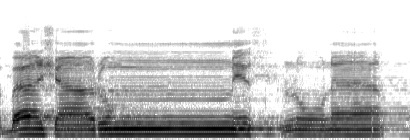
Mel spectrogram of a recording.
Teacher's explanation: tanwin bertemu mim dengung dipanjangkan dengungnya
